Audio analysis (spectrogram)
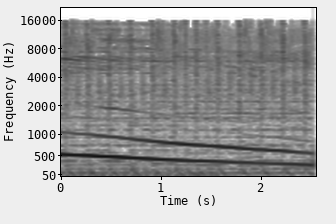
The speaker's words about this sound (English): The Wolf. Ow, ow, ow!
